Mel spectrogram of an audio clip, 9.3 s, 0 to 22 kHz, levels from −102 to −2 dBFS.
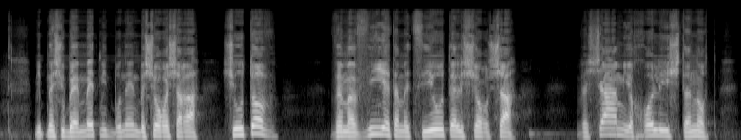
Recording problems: none

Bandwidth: 15.5 kHz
